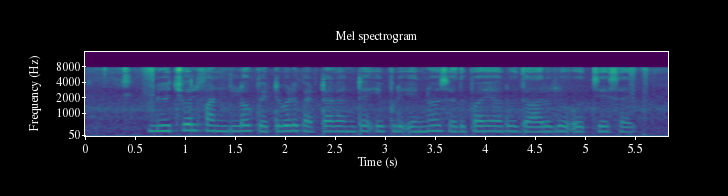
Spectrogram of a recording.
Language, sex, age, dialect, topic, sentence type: Telugu, female, 18-24, Utterandhra, banking, statement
